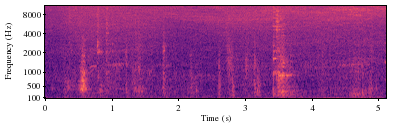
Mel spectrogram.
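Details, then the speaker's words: Garage air compressor pressurising during a new PEX hard-line install: sharp pops and short hissing bursts as an old air hose fails and leaks air. "here's the hose sounds like I popped one oh something so that piece of Hose is failed this is air hose"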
